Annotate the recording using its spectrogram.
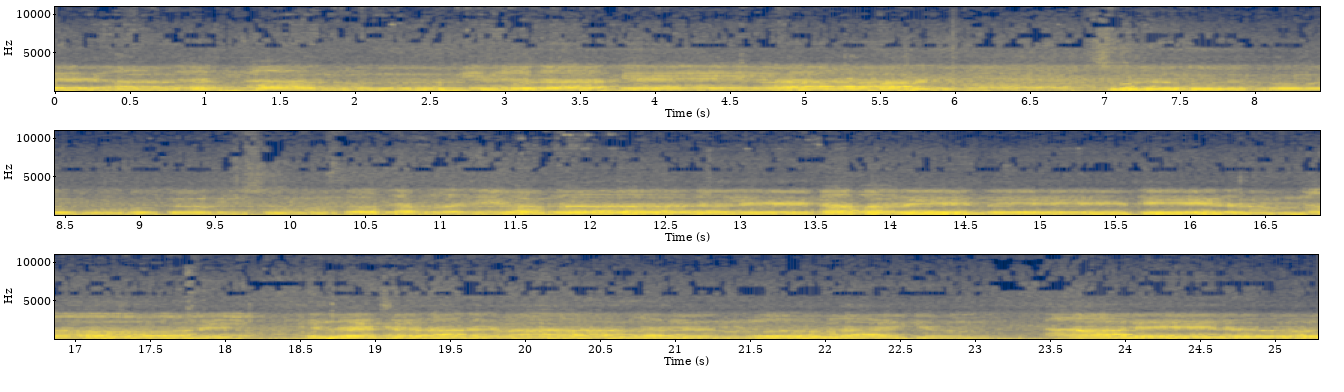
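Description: Several men chant a prayer together in a steady, sung tone.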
